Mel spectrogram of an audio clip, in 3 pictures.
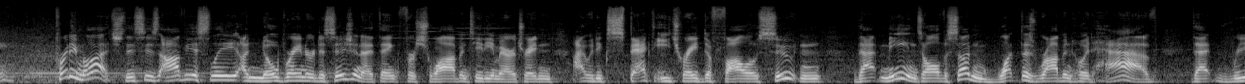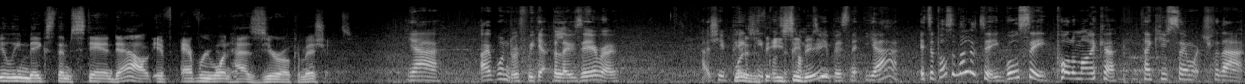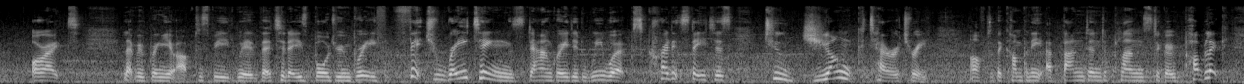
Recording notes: live from the New York Stock Exchange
